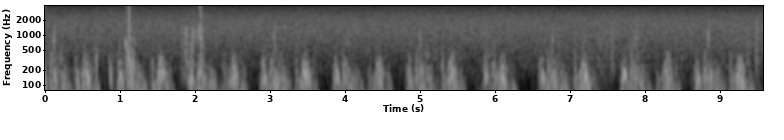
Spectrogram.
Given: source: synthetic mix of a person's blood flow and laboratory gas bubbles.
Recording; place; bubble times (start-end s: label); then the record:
Doppler ultrasound of blood flow; precordium
0.65-0.73 s: bubbles
0.83-0.94 s: bubbles
1.02-1.22 s: bubbles
1.80-2.13 s: bubbles
From the record:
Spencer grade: 1 (occasional bubble signal discernible with the cardiac motion signal, with majority of cardiac periods free of bubbles); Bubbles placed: only in the low amplitude regions of the cardiac cycle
